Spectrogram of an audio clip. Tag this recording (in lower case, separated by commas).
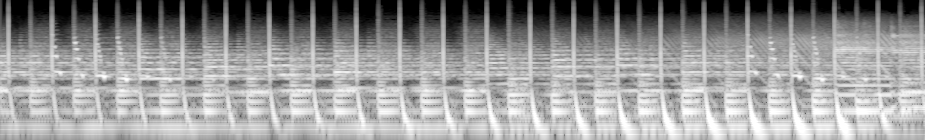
music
